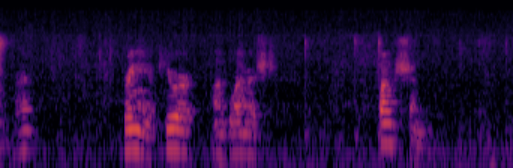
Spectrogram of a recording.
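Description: An elderly man speaks slowly, as if lecturing.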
